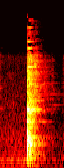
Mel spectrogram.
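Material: Steel.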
